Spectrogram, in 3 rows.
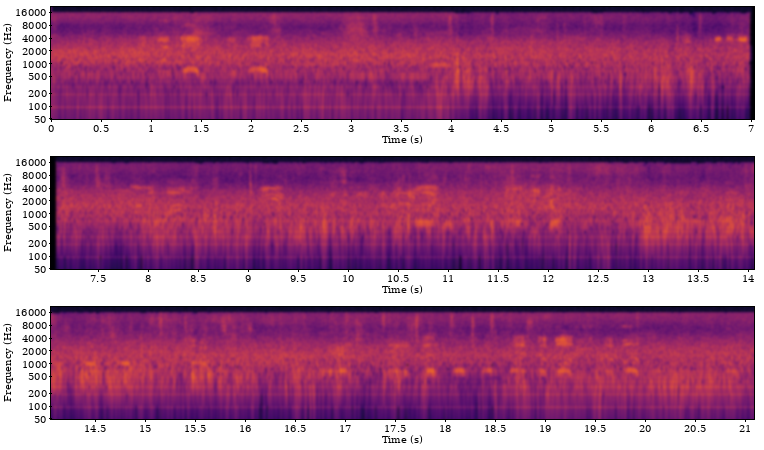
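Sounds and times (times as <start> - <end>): wind on microphone: 0.0 - 21.0.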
